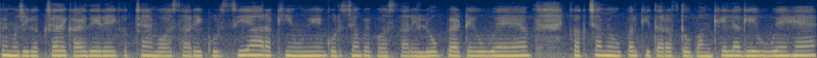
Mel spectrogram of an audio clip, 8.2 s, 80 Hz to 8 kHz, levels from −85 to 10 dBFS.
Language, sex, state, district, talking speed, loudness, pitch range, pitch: Hindi, female, Chhattisgarh, Raigarh, 235 wpm, -13 LUFS, 210-220 Hz, 215 Hz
